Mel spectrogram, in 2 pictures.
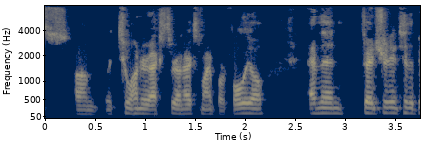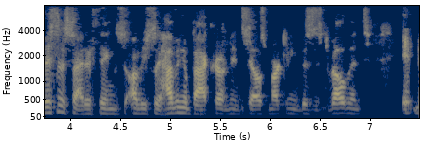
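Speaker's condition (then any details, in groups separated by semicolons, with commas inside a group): No condition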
